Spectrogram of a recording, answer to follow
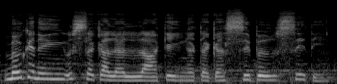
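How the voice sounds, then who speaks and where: A woman's voice: mid-range voice, moderate pace, music in the background. A woman with a Cebuano accent reading scripted narration as a radio drama announcer.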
